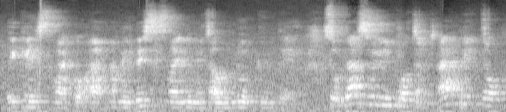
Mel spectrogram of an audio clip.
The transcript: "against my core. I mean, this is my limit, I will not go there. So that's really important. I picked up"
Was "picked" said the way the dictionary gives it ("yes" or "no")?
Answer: no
